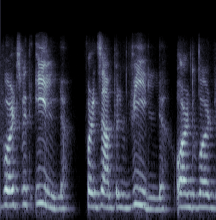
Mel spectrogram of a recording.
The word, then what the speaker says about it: ville: this goes away, and hence I'm left with ville and mille.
